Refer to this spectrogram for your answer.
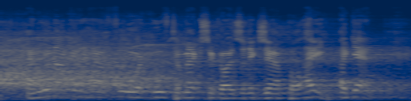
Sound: cheers and applause

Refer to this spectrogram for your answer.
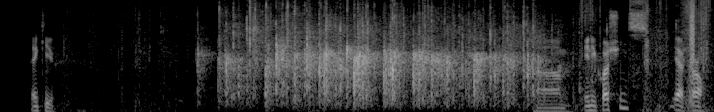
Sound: applause

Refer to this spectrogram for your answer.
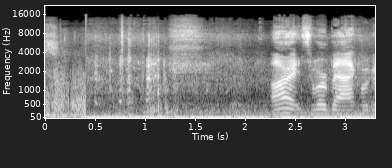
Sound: men chuckling

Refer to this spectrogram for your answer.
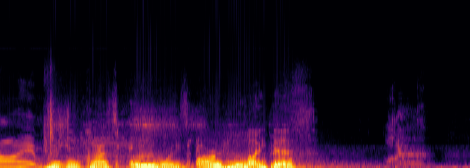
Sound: distorted voice

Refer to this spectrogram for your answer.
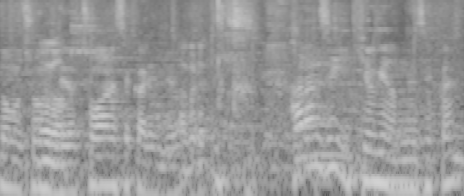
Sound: laughing

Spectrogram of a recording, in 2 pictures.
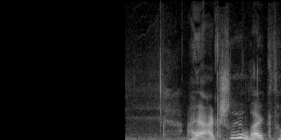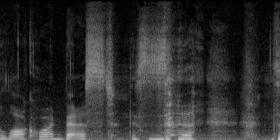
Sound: laughs

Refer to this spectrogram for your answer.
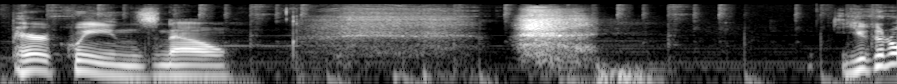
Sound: sighs

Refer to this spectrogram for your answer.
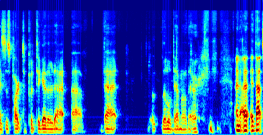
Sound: chuckles

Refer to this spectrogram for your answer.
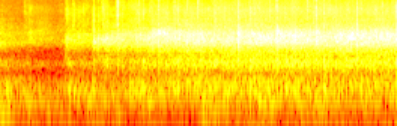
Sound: applause

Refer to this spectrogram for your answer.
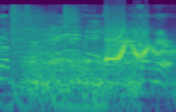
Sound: boinging sound

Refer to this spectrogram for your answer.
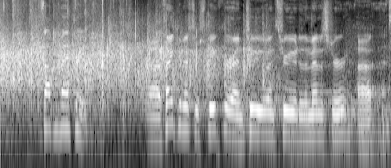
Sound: applause

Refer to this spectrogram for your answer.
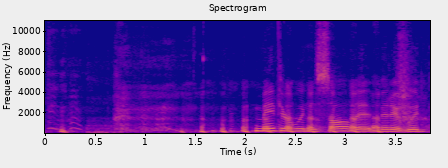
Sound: laughter

